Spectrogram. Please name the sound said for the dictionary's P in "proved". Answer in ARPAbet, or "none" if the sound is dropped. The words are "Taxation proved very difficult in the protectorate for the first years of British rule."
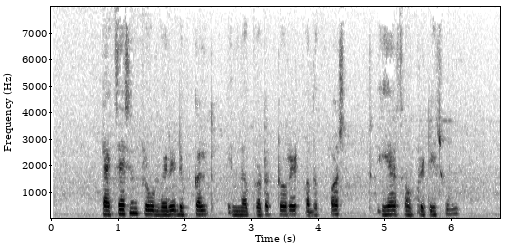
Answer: F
